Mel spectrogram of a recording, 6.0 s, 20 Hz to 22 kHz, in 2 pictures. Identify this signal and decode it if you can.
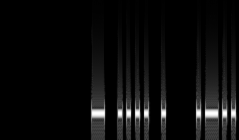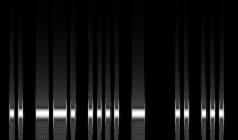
Morse code, heard as a keyed tone, about 22 wpm, 700 Hz. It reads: THE LIGHT IS
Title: Sentences from Top 1000 Words - Review Part 6 - 22wpm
